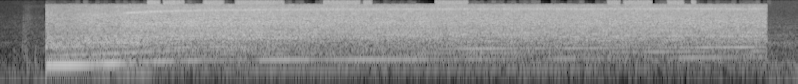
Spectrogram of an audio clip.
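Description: A car engine revs up sharply and holds at a high, steady whine, the pitch climbing slightly before cutting off abruptly.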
